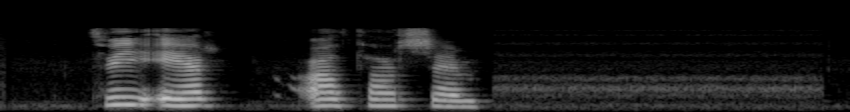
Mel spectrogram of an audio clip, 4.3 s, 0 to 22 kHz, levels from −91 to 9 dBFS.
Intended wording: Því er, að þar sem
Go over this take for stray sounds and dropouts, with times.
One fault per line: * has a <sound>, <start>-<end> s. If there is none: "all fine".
all fine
